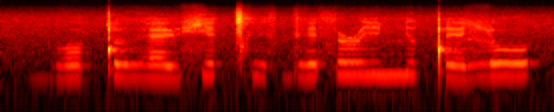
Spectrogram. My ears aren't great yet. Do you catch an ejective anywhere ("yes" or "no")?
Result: no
